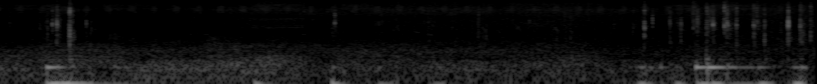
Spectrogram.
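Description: Scattered key clicks on a computer keyboard, tapped irregularly in short bursts with pauses between, fairly quiet, ending in a quicker flurry of presses. No one speaks.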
